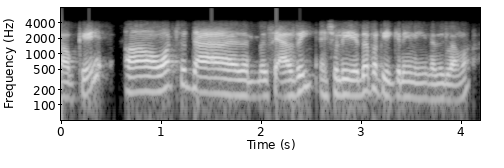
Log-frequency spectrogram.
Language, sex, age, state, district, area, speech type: Tamil, male, 30-45, Tamil Nadu, Ariyalur, rural, conversation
